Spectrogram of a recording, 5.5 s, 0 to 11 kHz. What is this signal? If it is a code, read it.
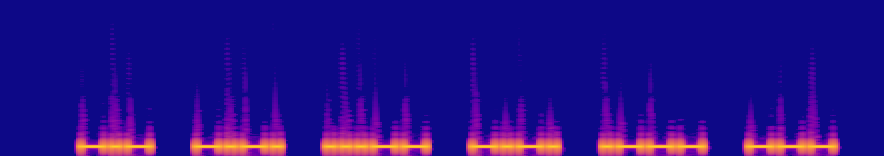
Morse code, heard as a keyed tone, about 25 wpm, spaced as for 18 wpm, 700 Hz. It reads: KC3CJO
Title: USA Call Signs - 2x Character Spacing - 25wpm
